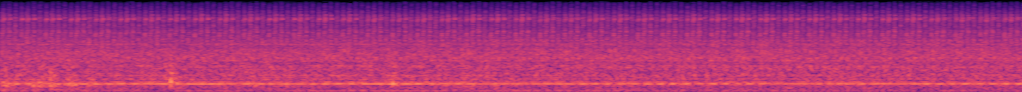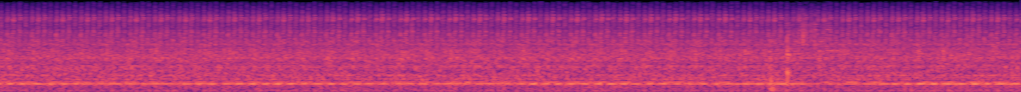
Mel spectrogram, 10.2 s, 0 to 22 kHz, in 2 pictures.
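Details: 2013 Hyundai Elantra, just over 60,000 miles: revving after replacing the alternator and serpentine belt (the alternator acts as the tensioner). An even hum with no squeal or chirp means the belt grips and runs normally.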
